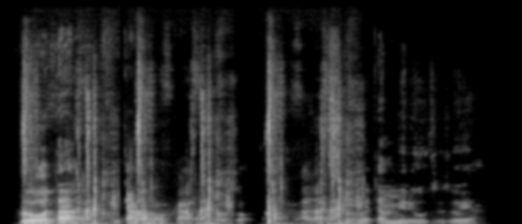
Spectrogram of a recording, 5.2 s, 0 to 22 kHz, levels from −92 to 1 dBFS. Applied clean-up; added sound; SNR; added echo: neural mask model Resemble Enhance denoiser.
